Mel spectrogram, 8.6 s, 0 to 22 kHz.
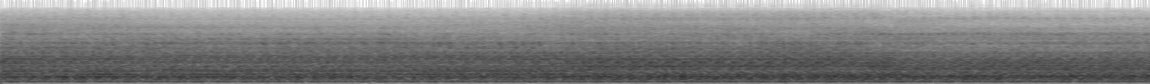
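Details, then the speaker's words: Caterpillar SS250 soil stabilizer, diesel believed to be a 3406B, sat 5–6 years, just started unprimed; steady even idle with smooth low rumble, no knocks or misses, about 40 psi oil pressure; running healthy. ".40 psi of oil pressure. Very cool. A little throttle."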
